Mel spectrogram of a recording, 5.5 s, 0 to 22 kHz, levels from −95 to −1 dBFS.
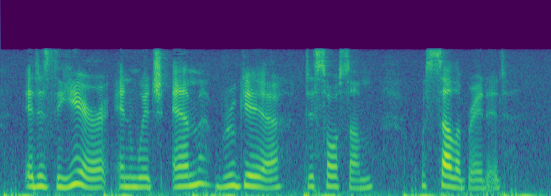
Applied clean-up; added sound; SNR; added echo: none; none; none; none.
